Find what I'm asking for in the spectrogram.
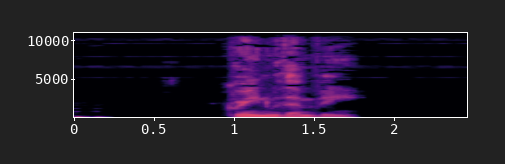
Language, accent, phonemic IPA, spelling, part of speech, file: English, Australia, /ɡɹiːn wɪð ˈɛnvi/, green with envy, phrase, En-au-green with envy.ogg
- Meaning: Consumed by envy; envious to the point where it is noticeable to others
